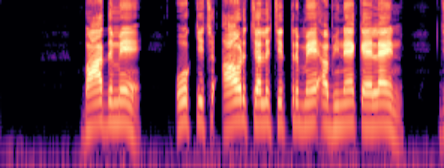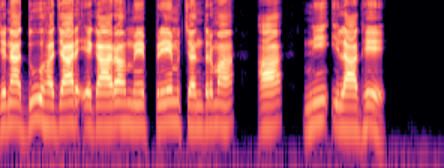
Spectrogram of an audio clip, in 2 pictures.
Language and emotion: Maithili, neutral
